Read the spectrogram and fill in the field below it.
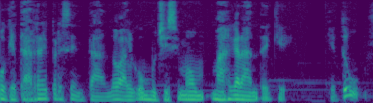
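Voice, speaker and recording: A man's voice with music in the background. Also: dry, close sound with no echo. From Venezuela. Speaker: musician. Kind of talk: interview.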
